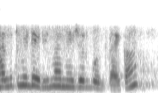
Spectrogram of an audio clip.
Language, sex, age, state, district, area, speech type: Marathi, female, 18-30, Maharashtra, Kolhapur, urban, conversation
